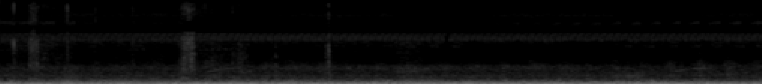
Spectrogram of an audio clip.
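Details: Steady low engine-like rumble fills the recording, with no animal calls.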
